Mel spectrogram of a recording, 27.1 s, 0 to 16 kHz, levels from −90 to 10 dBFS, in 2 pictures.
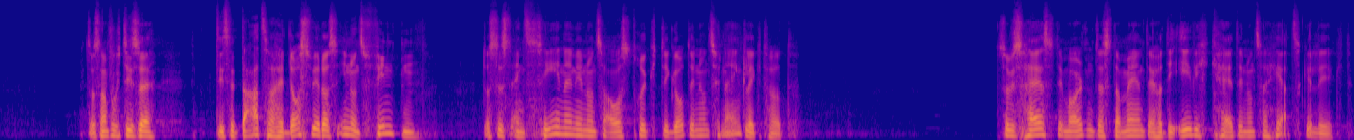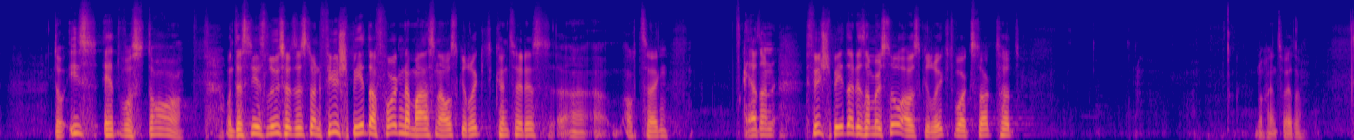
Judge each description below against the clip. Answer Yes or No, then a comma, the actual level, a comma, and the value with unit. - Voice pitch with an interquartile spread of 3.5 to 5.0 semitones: Yes, average, 4.2 semitones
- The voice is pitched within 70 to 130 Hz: No, medium, 140 Hz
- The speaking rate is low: No, average, 175 wpm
